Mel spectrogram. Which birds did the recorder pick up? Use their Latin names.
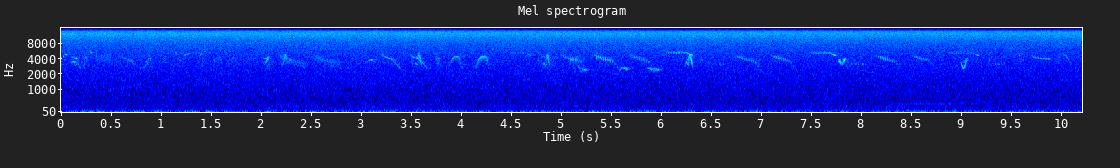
Alauda arvensis, Haemorhous mexicanus, Garrulax canorus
